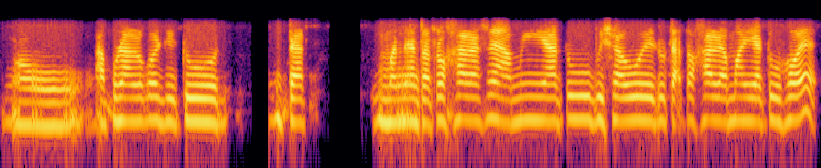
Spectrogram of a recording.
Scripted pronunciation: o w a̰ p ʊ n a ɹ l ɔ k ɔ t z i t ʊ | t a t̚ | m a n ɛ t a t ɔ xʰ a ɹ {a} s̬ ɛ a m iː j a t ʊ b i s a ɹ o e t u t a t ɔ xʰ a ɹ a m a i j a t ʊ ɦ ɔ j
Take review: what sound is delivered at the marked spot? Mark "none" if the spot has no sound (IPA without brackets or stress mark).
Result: a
